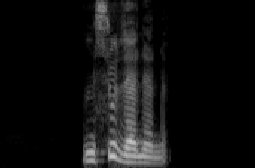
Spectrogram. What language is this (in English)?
Kabyle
